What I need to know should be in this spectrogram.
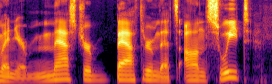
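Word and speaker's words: en suite: the thing that you followed okay next is on Suite yep that's how you say it on suite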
